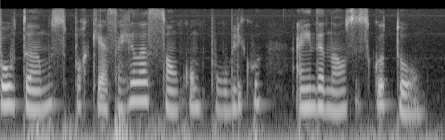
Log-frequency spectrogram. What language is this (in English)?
Portuguese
